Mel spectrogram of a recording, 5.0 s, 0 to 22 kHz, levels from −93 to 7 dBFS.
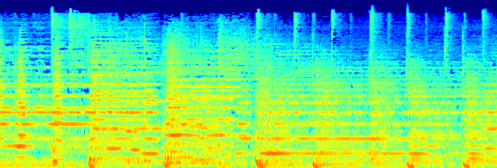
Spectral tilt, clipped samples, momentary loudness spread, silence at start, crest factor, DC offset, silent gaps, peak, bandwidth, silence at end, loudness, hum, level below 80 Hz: -4 dB/octave; under 0.1%; 6 LU; 0 s; 14 dB; under 0.1%; none; 0 dBFS; 18 kHz; 0 s; -15 LUFS; none; -28 dBFS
